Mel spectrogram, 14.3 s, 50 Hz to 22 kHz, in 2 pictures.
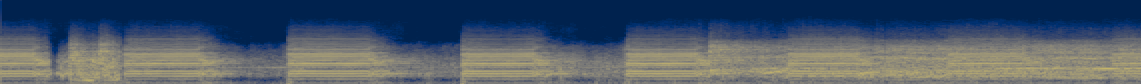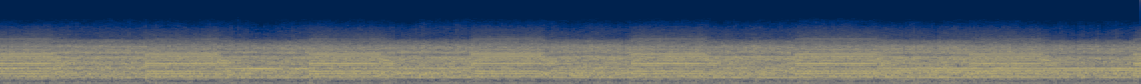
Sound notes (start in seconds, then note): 0.2 hatch clanking; 4.6 lifts whirring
